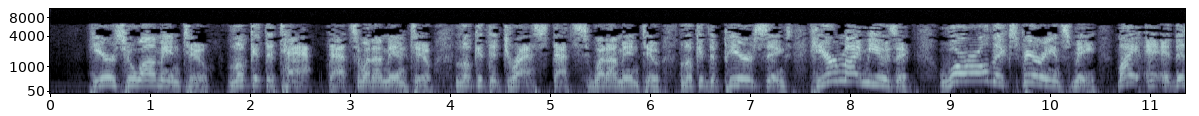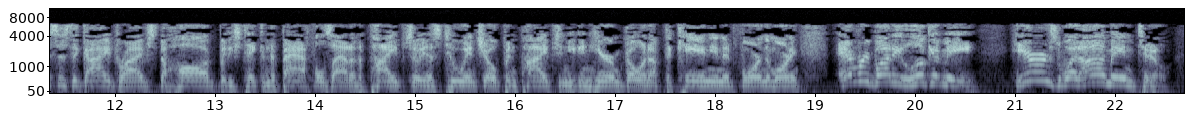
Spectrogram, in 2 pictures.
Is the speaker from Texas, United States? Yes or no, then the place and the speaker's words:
no; North Hollywood, California, United States; as a 9-year-old, I didn't know what the levee was because I'm from North Hollywood.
